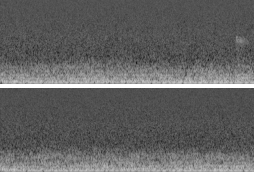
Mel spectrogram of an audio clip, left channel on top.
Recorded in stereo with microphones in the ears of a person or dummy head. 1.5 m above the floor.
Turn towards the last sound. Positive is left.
No sound to turn to.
